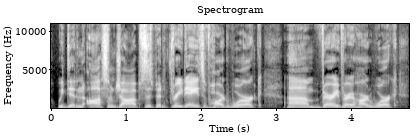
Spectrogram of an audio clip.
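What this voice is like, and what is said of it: Strained, nearly lost voice. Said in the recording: “As you can tell, I am about to lose my voice.”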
